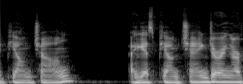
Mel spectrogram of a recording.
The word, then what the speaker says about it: Pyeongchang: The correct pronunciation is Pyeongchang. Chang, like when you go see your doctor, Pyeongchang, Pyeongchang, Pyeongchang.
